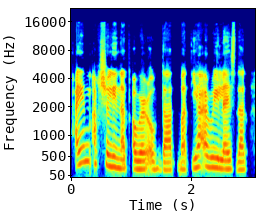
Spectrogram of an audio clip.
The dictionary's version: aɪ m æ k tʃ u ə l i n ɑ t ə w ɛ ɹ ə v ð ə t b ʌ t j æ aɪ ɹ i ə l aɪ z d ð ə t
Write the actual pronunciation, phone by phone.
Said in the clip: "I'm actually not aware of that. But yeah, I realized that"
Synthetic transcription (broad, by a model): aɪ m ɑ k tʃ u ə l i n ɑ t ə w ɛ ɹ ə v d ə t b ʌ t j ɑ aɪ ɹ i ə l aɪ s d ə t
